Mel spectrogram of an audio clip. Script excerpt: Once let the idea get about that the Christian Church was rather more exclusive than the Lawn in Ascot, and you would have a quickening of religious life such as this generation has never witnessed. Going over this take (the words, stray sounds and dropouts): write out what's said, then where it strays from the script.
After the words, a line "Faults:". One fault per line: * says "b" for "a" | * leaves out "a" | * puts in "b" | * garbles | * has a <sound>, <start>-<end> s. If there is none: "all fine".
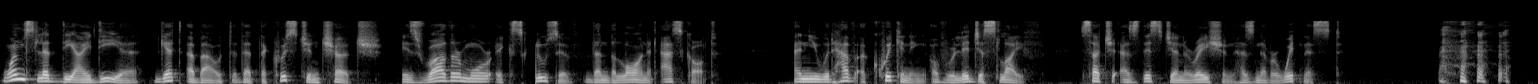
Once let the idea get about that the Christian Church is rather more exclusive than the Lawn at Ascot, and you would have a quickening of religious life such as this generation has never witnessed.
Faults:
* says "is" for "was"
* has a dropout, 5.3-5.4 s
* says "at" for "in"
* has a laugh, 14.4-15.1 s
